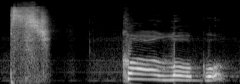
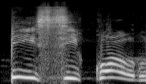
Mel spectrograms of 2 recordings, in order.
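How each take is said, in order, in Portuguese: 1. O p e o s são falados juntos. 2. O p e o s estão separados por uma vogal. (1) "P S juntinhos fazem ps. Então eu digo psicólogo" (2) "Não tem psicólogo"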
